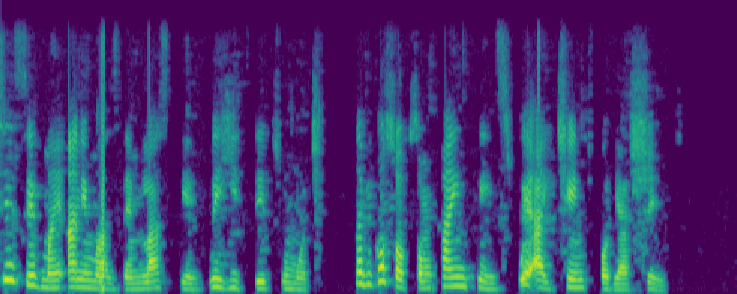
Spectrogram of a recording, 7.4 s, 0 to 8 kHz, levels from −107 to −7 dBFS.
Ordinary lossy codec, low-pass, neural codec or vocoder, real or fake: none; 7.2 kHz; none; real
